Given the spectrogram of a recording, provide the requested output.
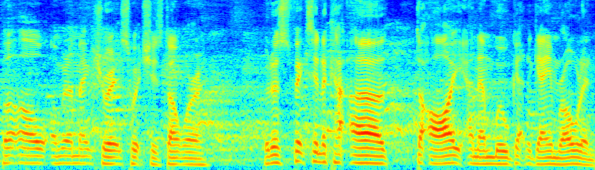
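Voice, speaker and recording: Crowd noise in the background and audible room echo accompany a man's voice. He keeps a medium pitch and fairly even intonation at a fairly quick pace. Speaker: esports tournament commentator. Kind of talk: live commentary. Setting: live event venue. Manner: halting.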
